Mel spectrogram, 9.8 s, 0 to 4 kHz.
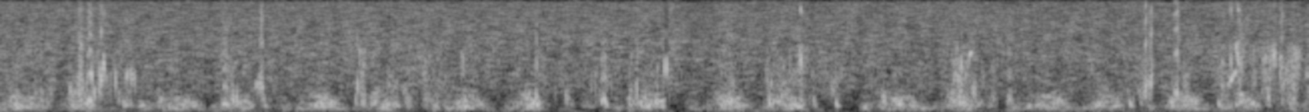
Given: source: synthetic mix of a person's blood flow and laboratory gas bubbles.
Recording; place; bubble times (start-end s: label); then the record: Doppler ultrasound of blood flow; precordium
0.05-0.17 s: bubbles
0.24-0.41 s: bubbles
0.49-1.06 s: bubbles
1.63-1.82 s: bubbles
1.86-2.09 s: bubbles
2.64-2.77 s: bubbles
2.88-3.37 s: bubbles
3.44-3.52 s: bubbles
3.99-4.06 s: bubbles
4.12-4.61 s: bubbles
4.68-5.04 s: bubbles
5.44-5.60 s: bubbles
5.71-6.15 s: bubbles
6.20-6.32 s: bubbles
6.58-6.68 s: bubbles
7.12-7.49 s: bubbles
7.54-7.61 s: bubbles
8.42-8.66 s: bubbles
8.75-8.96 s: bubbles
9.10-9.82 s: bubbles
From the record:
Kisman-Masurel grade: 243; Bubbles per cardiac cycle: several, 3 to 8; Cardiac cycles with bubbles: 100%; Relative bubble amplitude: loud (0.450 to 0.775); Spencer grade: 3 (all of the cardiac periods contain showers or single bubble signals, but not dominating or overriding the cardiac motion signals); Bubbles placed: anywhere in the cardiac cycle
